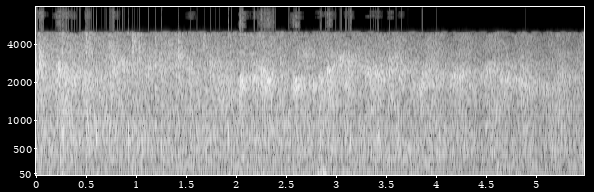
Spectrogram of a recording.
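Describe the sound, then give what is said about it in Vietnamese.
A parish audience applauds together to congratulate and thank members of the Ba Cát Minh council, a steady, dense wash of many hands clapping, loud and sustained for several seconds without any talking over it. “Chúng ta cho tràng vỗ tay chúc mừng và cảm ơn.”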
